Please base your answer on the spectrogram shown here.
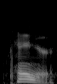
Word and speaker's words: pannier: only just learned the correct way to pronounce a word pain yer is it too late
